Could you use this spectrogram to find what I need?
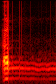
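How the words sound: The nose is pinched, muffling the m sound. The speaker calls it wrong. "മൂക്ക് പൊത്തിയിട്ട് അമ്മ complete ആവില്ല"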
